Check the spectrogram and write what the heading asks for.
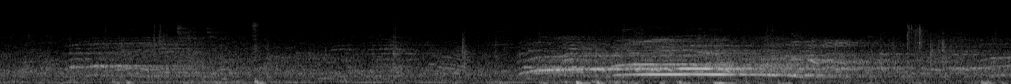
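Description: Voices calling out in a large hall, with several long, drawn-out shouts overlapping and loudest about halfway through, over scattered low thumps.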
